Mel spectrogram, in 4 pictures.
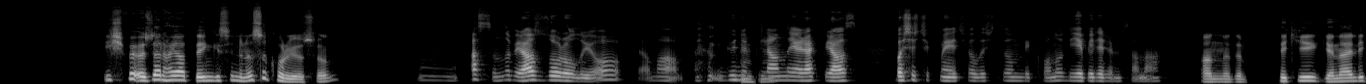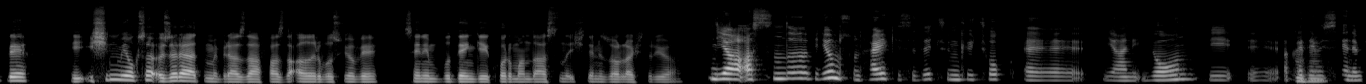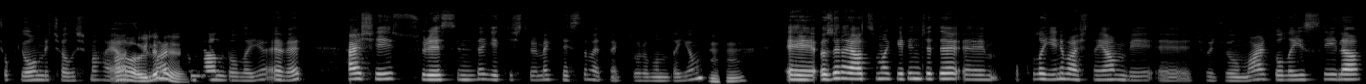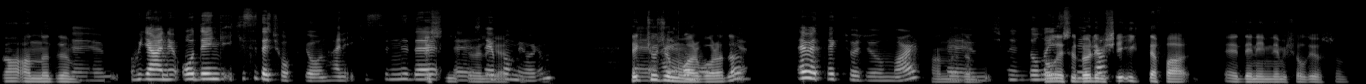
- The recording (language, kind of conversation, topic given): Turkish, podcast, İş ve özel hayat dengesini nasıl kuruyorsun?
- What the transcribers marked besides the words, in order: none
